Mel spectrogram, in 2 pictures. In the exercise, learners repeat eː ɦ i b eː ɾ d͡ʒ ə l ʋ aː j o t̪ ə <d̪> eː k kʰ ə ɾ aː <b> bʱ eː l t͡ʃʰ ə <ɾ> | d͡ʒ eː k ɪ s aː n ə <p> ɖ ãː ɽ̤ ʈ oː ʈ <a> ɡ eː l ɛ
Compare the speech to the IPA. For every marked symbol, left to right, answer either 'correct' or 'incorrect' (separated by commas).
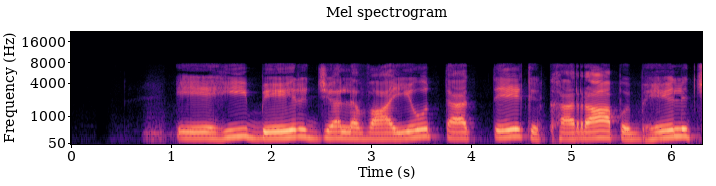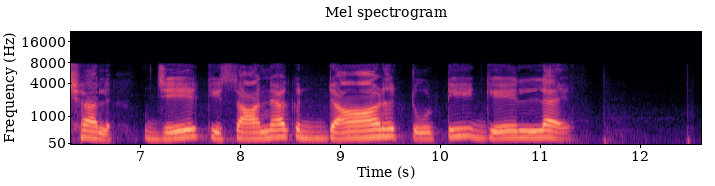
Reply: incorrect, incorrect, incorrect, incorrect, incorrect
